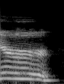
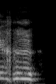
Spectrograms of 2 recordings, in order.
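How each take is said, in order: First: "R" held as an English "errr", tongue curled back. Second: "R" sounded as a breathy throat H; Portuguese guttural R. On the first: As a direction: hum out the "R" as an American "er". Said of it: "aqui vai ser aquele R". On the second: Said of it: "no inglês não existe esse R". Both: Shown as a demonstration.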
